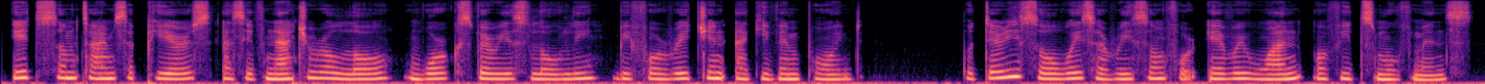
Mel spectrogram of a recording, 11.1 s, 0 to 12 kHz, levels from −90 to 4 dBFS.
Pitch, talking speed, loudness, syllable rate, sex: 220 Hz, 145 wpm, -15 LUFS, 4.8 syllables/s, female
